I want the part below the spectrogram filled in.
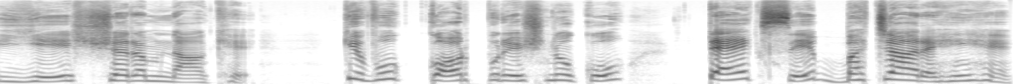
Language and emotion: Urdu, angry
